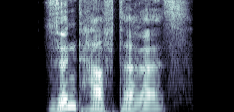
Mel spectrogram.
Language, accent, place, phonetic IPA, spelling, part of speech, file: German, Germany, Berlin, [ˈzʏnthaftəʁəs], sündhafteres, adjective, De-sündhafteres.ogg
- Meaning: strong/mixed nominative/accusative neuter singular comparative degree of sündhaft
